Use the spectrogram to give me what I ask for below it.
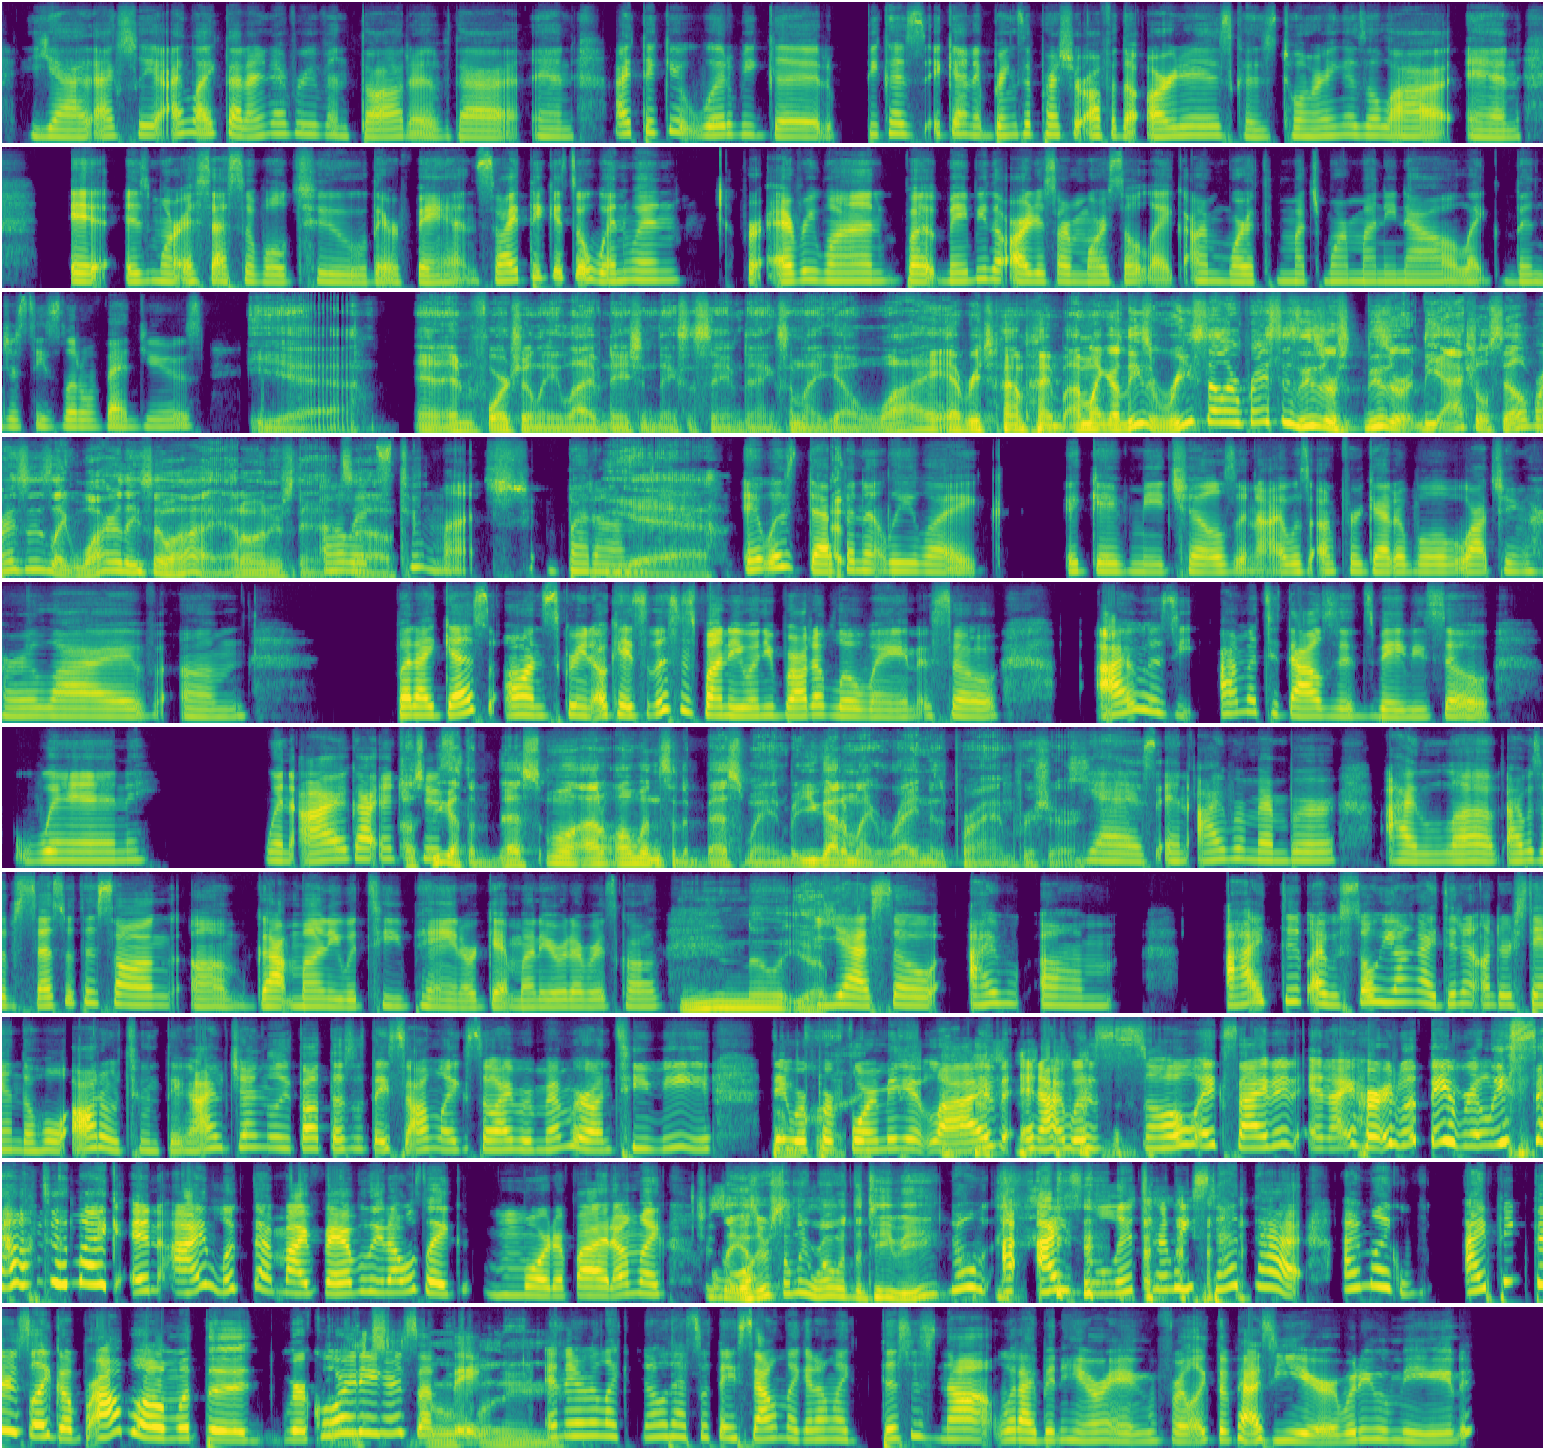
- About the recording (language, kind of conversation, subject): English, unstructured, What live performance moments—whether you were there in person or watching live on screen—gave you chills, and what made them unforgettable?
- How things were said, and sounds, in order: laughing while speaking: "time I"; other background noise; singing: "And you know it"; laughing while speaking: "I was"; laugh; laughing while speaking: "I heard"; laughing while speaking: "sounded like"; tapping; laugh; put-on voice: "I think there's like a problem with the recording or something"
